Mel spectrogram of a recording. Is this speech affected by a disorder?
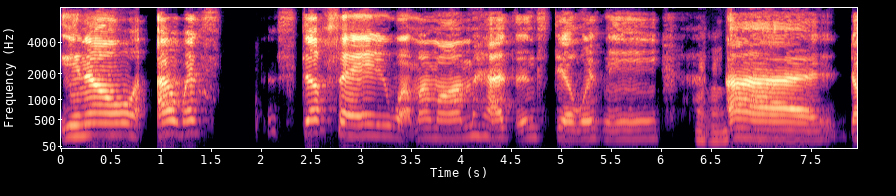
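Yes: cerebral palsy.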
